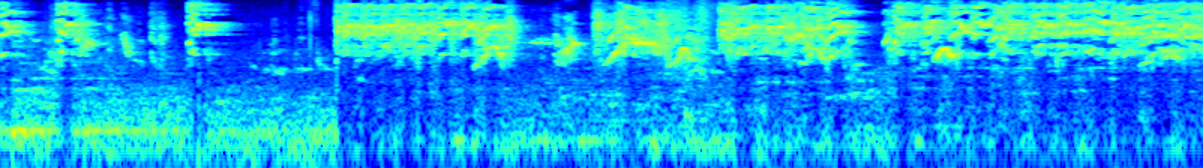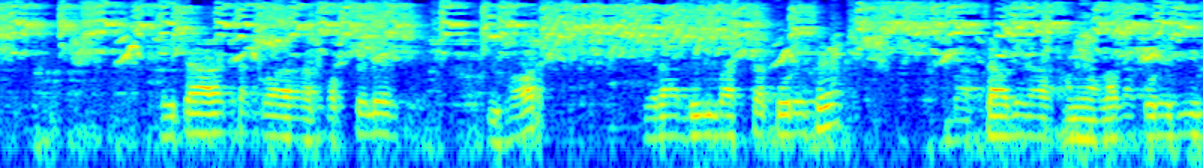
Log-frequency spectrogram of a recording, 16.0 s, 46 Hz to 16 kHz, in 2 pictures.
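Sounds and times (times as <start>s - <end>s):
parrots chirping and squawking: 0.0s - 16.0s.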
